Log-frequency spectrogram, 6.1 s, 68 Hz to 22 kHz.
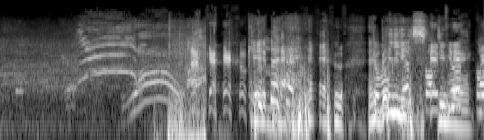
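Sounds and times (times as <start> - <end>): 
noisy roaring crowd-like wash: 0.0 - 3.6
loud drawn-out scream in a wrestling audio clip: 0.9 - 2.6
speech: 1.0 - 6.0
laughter: 1.7 - 5.3
sharp crashing bursts: 1.9 - 2.8.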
